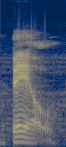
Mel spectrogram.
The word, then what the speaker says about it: Baal: The Mesopotamian or it's a certain type of religion, but the god Baal or Baal, I think it's spelled B-A-A-L or B-A-E-L. It depends on the region you're from, but the god Baal,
